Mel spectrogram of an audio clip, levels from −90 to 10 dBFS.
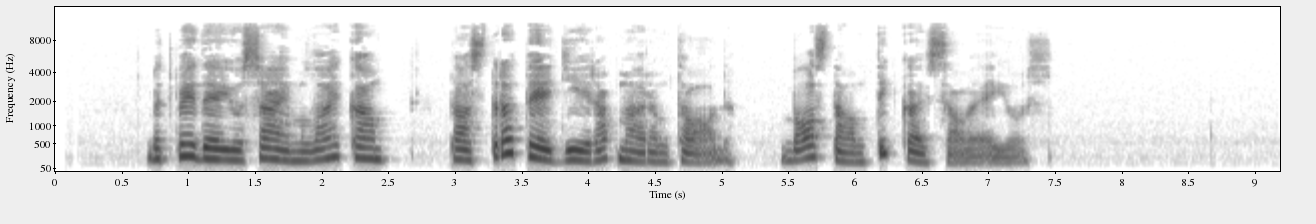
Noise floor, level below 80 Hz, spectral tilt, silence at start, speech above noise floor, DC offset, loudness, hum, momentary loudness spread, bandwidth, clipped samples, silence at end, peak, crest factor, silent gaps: -70 dBFS; -78 dBFS; -4.5 dB/octave; 0.7 s; 46 dB; under 0.1%; -24 LUFS; none; 15 LU; 11.5 kHz; under 0.1%; 1.8 s; -6 dBFS; 18 dB; none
